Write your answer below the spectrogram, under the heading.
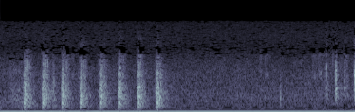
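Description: A quick, steady run of about seven knocks by a masked man on the front door of a house, fairly loud, followed by a quieter stretch with a few faint taps near the end.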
